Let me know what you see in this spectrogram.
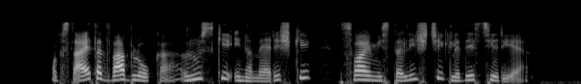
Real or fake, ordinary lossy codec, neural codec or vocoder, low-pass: fake; Opus, 64 kbps; codec, 24 kHz, 6 kbps, HILCodec; 7.2 kHz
